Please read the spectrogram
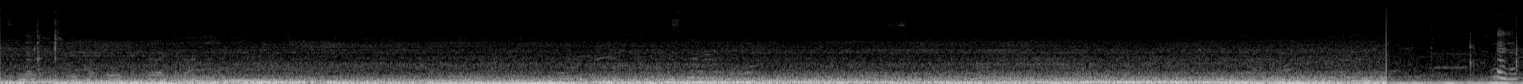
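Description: Steady low rumble of engine and road noise inside a moving car's cabin, heard from the back seat.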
